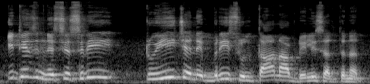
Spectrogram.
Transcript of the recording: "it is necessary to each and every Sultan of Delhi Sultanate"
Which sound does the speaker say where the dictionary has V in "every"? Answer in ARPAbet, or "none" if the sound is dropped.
B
